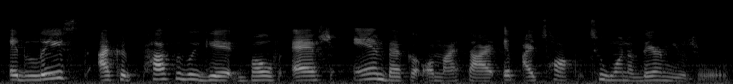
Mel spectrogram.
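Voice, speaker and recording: A young woman streams a horror visual novel and chats loudly over it, full of slang and playful jabs at the characters. Her pitch sits in a middling range. A faint hum of room noise stays behind her voice. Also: low-quality recording. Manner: loud, playful, slangy, animated. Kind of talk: casual gameplay commentary and reading.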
